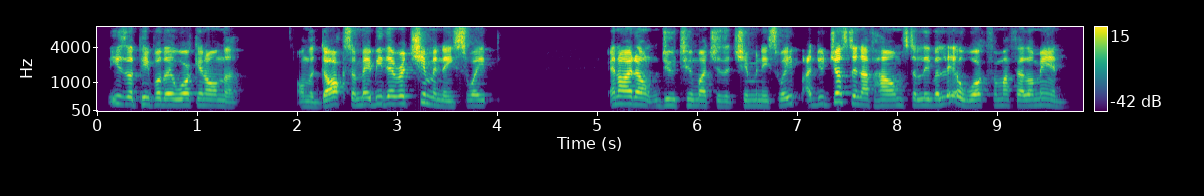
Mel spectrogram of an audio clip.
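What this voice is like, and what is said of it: Weak put-on Cockney accent. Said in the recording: “Do a London Cockney accent ... That's not the best Cockney accent”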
